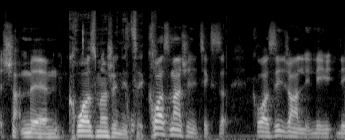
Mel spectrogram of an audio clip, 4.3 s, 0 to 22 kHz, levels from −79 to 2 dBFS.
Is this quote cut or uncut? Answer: uncut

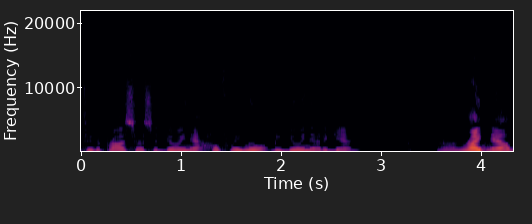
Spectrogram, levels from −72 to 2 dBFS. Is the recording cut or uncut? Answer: uncut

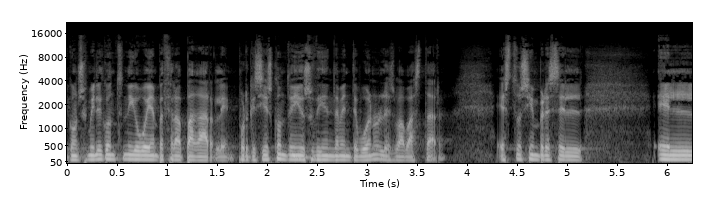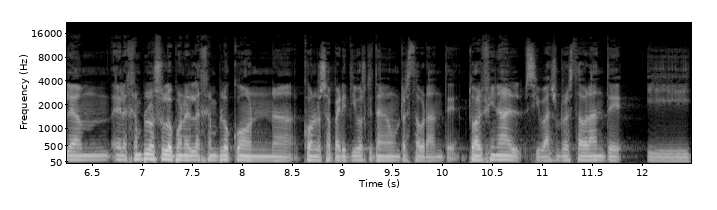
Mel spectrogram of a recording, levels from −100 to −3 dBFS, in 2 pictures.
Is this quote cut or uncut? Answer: uncut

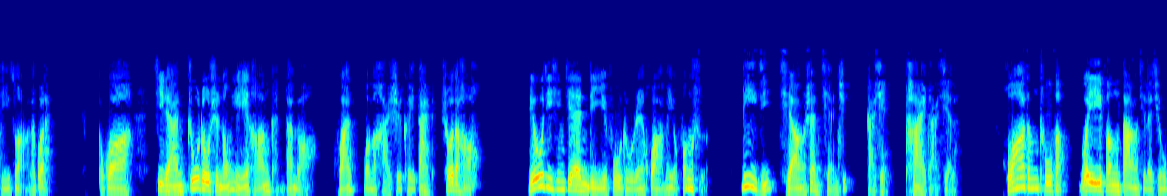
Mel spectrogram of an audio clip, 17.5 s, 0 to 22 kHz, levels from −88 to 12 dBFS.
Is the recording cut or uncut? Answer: cut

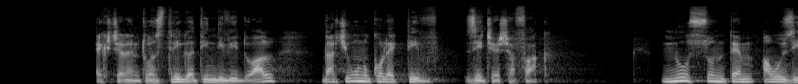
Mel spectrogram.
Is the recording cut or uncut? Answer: uncut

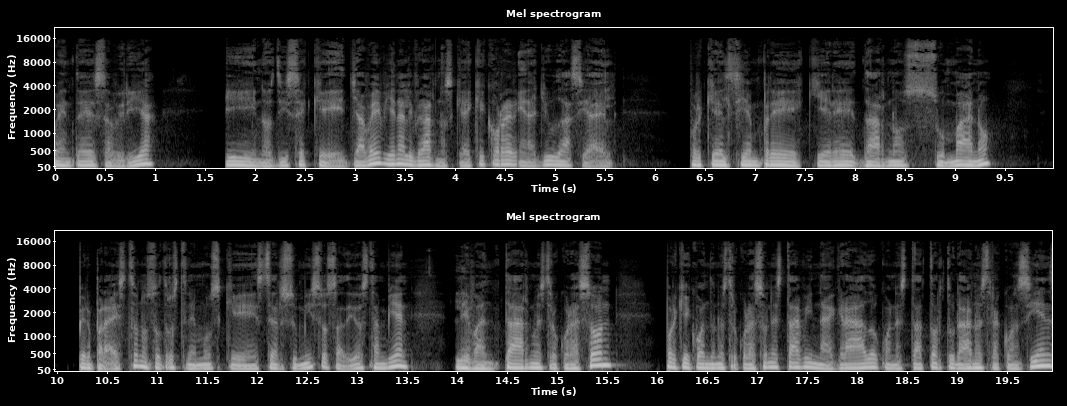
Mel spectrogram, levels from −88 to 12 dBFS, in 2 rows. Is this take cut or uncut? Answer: cut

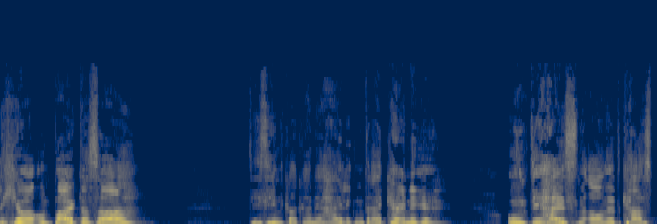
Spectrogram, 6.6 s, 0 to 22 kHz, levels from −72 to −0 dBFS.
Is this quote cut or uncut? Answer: uncut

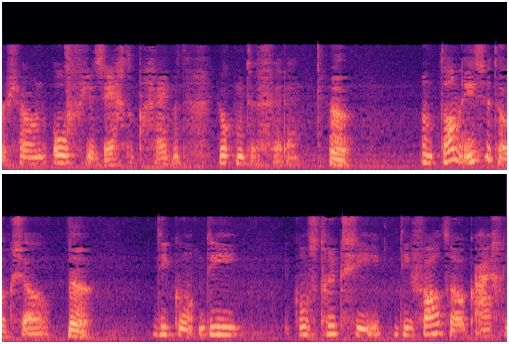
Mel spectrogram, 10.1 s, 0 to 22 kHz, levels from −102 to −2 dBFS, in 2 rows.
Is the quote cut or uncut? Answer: cut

